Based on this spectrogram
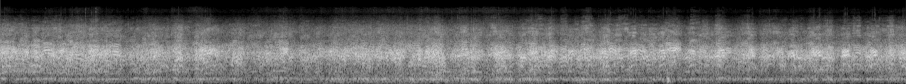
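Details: Many laying ducks kept on the move in fields of western Vietnam; a thick, unbroken wall of raspy quacking that swells and dips slightly over nine seconds.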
